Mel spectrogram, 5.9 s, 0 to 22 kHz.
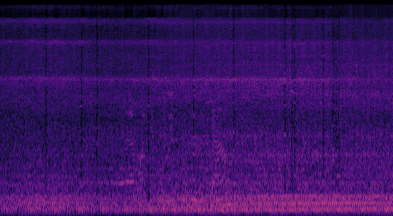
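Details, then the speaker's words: NS DM 1100C deburring machine running small aluminum parts: steady drone with a faint, even brushing hiss as the belt is turned down until the brush is just lightly touching the conveyor belt, set for maximum aggressiveness; correct light brush contact. "And now, in order to be maximum aggressive, what I'm doing is I'm turning the belt down until I hear it slightly touching the"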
